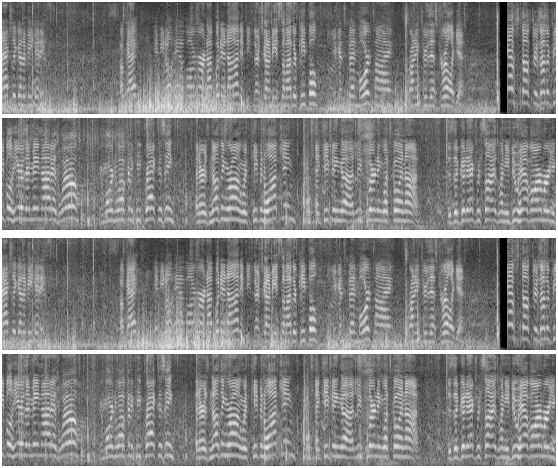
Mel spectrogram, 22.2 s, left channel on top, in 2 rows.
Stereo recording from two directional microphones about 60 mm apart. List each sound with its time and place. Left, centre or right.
0.0 s speech: centre
2.3 s speech: centre
10.1 s speech: centre
12.5 s speech: right
13.4 s speech: centre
